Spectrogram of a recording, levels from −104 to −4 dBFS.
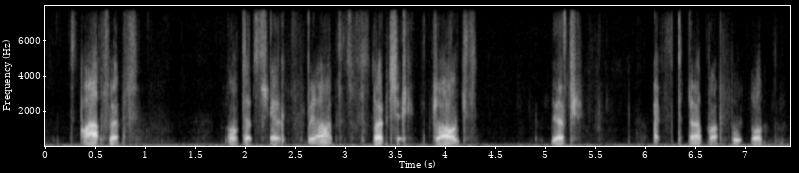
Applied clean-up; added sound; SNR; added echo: neural diffusion model UNIVERSE++.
